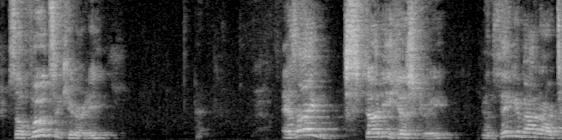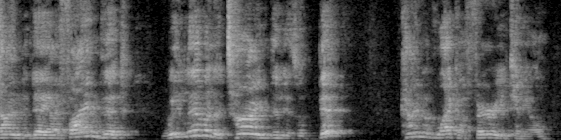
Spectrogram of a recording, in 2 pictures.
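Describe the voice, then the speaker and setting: Middle-aged guy from new mexico doing a chatty bible lesson, fairly high voice, echoey room. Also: darkish tone. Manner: folksy, storytelling, asks and answers his own questions. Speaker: Bible teacher. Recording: echoey room, far from mic.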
